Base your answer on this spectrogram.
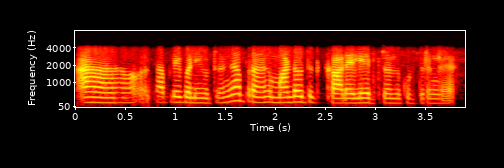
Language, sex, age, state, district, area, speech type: Tamil, female, 30-45, Tamil Nadu, Cuddalore, rural, conversation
